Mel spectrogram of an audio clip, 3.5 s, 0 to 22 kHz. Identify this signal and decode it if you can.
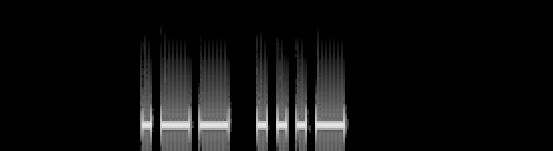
Morse code, heard as a keyed tone, about 20 wpm, 700 Hz. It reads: WV
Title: US States and Canadian Provinces 20wpm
